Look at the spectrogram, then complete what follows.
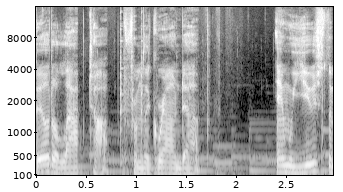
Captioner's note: knocks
